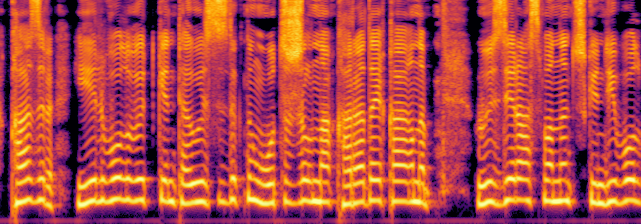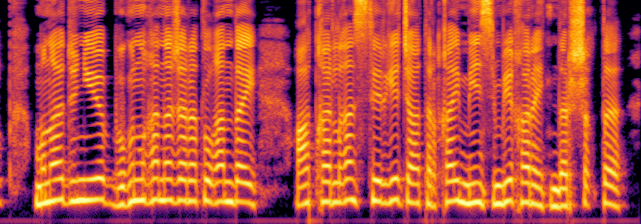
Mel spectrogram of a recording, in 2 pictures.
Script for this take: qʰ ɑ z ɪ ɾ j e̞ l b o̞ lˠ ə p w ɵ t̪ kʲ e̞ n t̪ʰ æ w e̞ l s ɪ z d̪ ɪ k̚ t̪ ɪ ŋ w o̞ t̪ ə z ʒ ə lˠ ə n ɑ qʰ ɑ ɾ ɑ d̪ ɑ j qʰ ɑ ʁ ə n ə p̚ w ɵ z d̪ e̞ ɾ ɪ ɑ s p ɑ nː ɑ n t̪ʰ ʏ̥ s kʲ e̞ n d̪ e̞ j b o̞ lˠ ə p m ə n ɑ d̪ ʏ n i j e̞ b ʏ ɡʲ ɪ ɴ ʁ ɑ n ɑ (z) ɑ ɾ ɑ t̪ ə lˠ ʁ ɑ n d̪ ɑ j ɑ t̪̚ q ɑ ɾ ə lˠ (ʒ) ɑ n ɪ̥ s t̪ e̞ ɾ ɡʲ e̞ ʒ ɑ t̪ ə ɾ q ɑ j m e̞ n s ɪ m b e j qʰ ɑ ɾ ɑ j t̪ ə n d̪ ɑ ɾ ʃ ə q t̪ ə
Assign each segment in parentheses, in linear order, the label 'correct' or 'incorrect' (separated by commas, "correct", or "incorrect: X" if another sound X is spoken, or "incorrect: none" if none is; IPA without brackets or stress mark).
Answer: incorrect: ʒ, incorrect: ʁ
